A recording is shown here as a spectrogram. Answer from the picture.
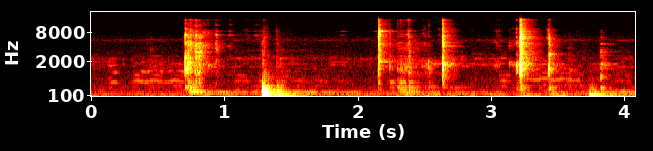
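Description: Irregular small metal clicks and taps, about six in all, as the round cover at the end of a Singer 18-22 sewing machine's free arm is handled and fitted.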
